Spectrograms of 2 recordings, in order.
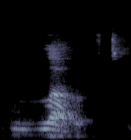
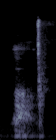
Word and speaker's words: loved: so strong okay so we never pronounce this vowel here this final e okay we usually pronounce only the final d but we don't pronounce the vowel so here we say loved loved okay it's very subtle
